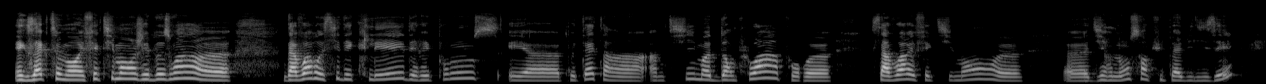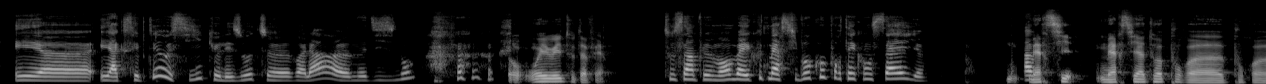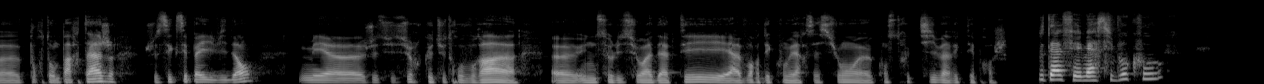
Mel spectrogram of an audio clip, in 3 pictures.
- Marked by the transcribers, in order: laugh; tapping; unintelligible speech
- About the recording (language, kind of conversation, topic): French, advice, Pourquoi ai-je du mal à dire non aux demandes des autres ?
